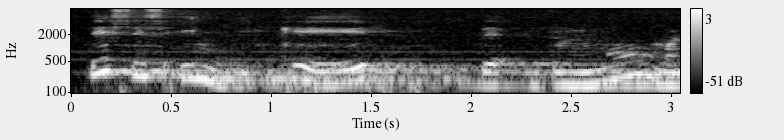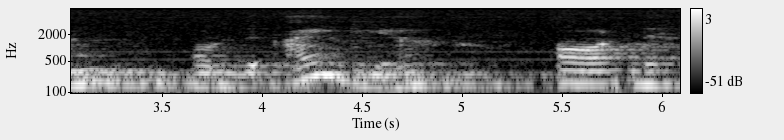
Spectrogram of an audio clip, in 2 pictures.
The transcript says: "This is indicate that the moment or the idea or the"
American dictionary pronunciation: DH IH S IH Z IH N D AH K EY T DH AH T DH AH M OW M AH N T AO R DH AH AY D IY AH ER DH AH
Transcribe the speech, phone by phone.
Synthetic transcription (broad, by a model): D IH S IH S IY N D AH K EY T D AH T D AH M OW M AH N AO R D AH AY D IY AH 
